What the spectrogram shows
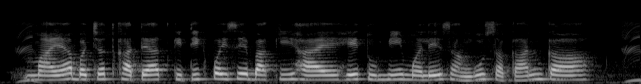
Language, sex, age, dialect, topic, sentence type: Marathi, female, 41-45, Varhadi, banking, question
